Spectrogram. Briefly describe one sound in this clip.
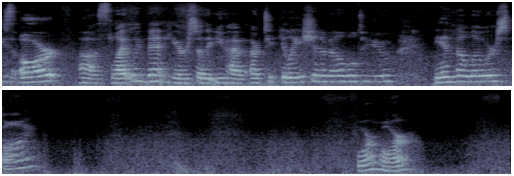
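A young woman speaks calmly and clearly nearby.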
